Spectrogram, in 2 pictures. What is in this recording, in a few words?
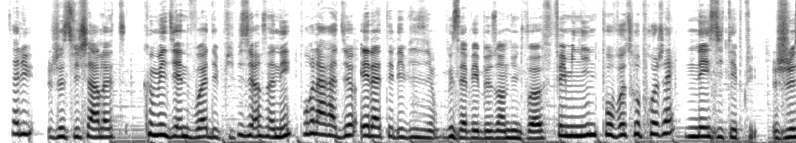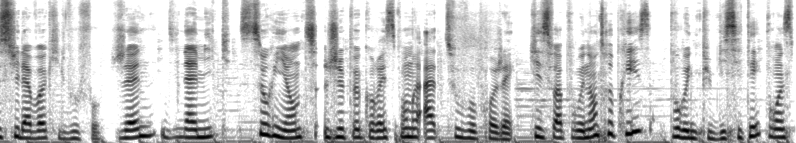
French, Female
